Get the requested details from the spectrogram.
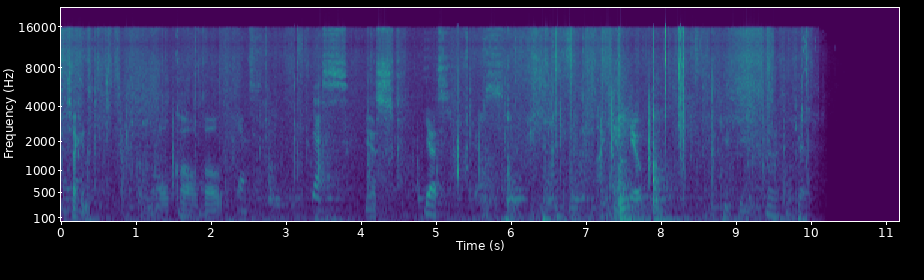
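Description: A man speaks calmly through a microphone in a room with a slight echo.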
